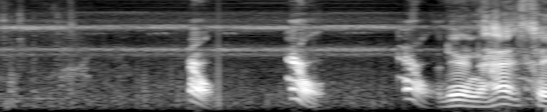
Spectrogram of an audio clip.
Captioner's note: alligator chirping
